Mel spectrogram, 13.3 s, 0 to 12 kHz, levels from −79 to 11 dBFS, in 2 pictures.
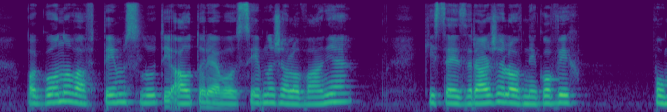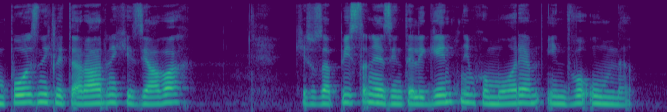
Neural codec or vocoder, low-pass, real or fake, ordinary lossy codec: none; 10.8 kHz; real; none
